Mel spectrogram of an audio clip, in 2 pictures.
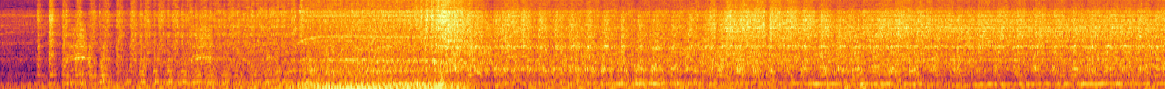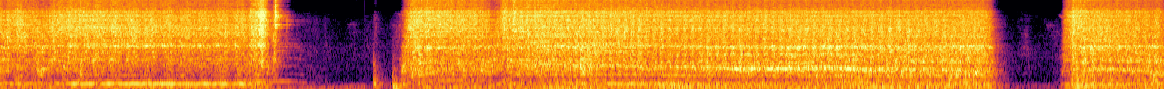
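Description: A Ryobi cordless drill slowly turns a hole saw backwards into plastic for a duck waterer, a steady motor whine with grinding that dips and surges, cutting out twice, while a person talks.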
